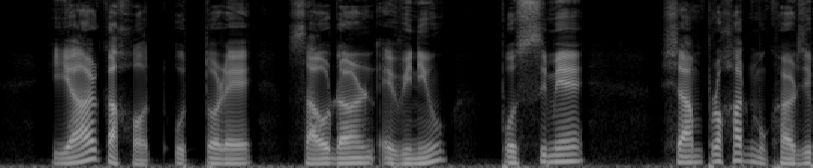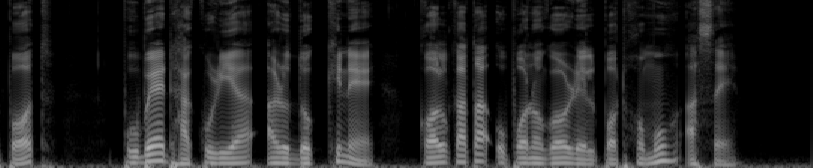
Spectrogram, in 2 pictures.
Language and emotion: Assamese, neutral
